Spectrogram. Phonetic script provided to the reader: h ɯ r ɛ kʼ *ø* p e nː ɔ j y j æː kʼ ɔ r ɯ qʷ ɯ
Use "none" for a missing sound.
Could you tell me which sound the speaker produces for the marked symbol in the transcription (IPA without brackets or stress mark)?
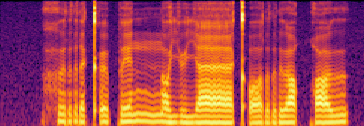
ø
